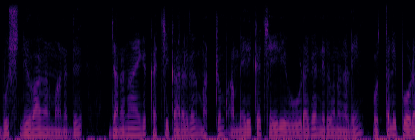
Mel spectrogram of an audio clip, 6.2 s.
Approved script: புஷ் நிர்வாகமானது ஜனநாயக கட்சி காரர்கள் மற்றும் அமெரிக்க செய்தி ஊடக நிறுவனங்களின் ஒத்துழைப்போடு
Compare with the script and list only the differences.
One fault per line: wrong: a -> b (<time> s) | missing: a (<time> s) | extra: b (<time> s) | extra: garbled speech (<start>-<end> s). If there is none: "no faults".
no faults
